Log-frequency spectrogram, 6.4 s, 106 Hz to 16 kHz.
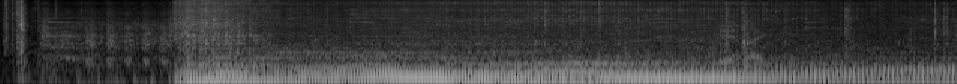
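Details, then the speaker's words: Audi A4 cranks and settles into a loud, rough, uneven idle with a stumbling misfire; owner says the noise seems to come from the engine area, suspects the exhaust manifold, unconfirmed. "like I said when the car starts it sounds like it's up there somewhere it doesn't even sound like it's coming from the back sound like it's honestly coming from the engine"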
